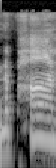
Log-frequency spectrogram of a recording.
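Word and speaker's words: Nippon: it was actually writing nepon instead which is the Japanese pronunciation of Japan so the ni o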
